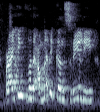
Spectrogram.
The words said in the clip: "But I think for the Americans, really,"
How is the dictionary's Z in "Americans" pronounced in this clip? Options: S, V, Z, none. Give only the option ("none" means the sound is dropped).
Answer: S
